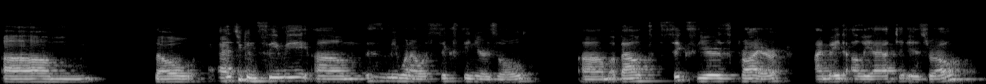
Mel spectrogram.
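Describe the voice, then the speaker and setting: A man in his thirties from Houston giving a relaxed webinar presentation from a small room, with many ums and uhs as he thinks aloud over a laptop webcam. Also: medium pitch, takes it slowly, a little hiss or hum. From USA (Houston, Texas). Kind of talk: casual online presentation. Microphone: laptop webcam mic, video call. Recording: roomy, distant, dull webcam audio.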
